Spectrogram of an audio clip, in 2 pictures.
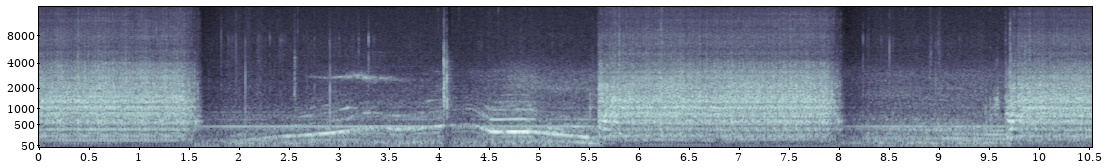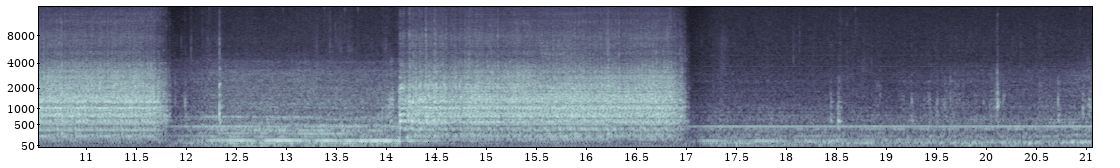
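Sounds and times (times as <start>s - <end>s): overlocker stitching fabric: 0.0s - 1.7s, 5.6s - 8.1s, 9.6s - 11.9s, 14.0s - 17.0s.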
